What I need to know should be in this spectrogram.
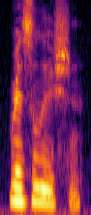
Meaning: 1. A firm decision or an official decision 2. A strong will; the state of being resolute 3. A statement of intent, a vow 4. The act of discerning detail
- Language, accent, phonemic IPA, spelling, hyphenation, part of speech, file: English, General American, /ˌɹɛzəˈluːʃ(ə)n/, resolution, re‧so‧lu‧tion, noun, En-us-resolution.ogg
